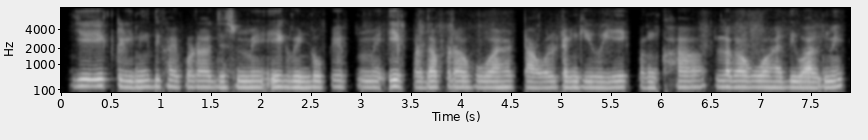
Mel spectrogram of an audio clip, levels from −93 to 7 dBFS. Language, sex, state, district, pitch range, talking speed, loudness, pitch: Hindi, female, Uttar Pradesh, Lalitpur, 165-175 Hz, 205 wpm, -19 LUFS, 165 Hz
